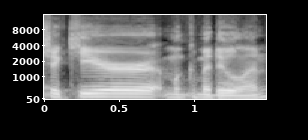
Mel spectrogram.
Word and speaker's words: Shakir Mukhamadullin: Shakir Mukhamadullin.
